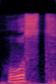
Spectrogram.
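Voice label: moroccan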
